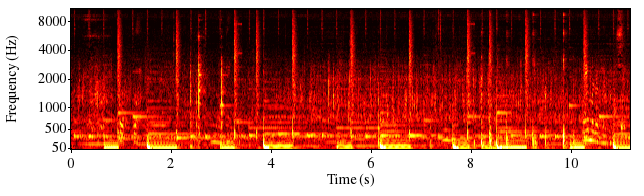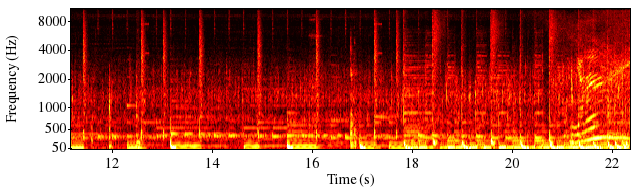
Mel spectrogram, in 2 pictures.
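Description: Background music with a beat and a bass line that moves from note to note.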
